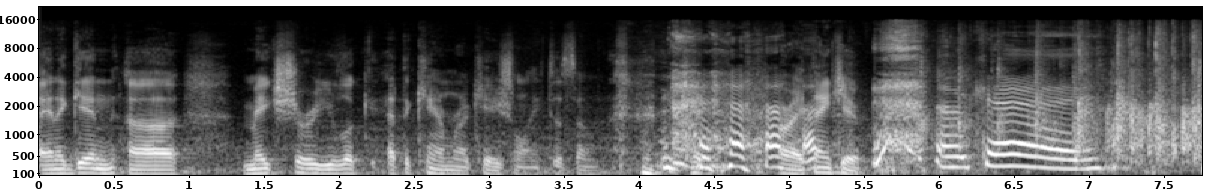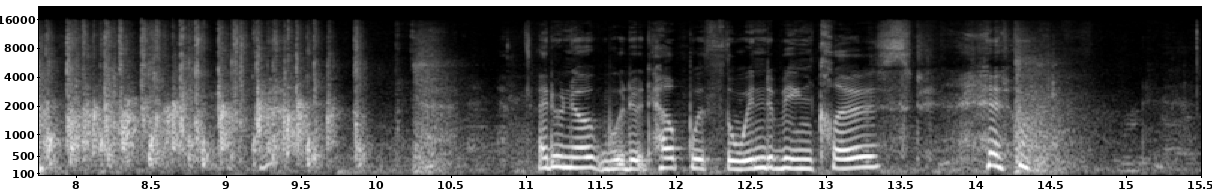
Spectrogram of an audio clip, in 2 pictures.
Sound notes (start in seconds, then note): 4.1 laughs; 5.8 audience applauds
